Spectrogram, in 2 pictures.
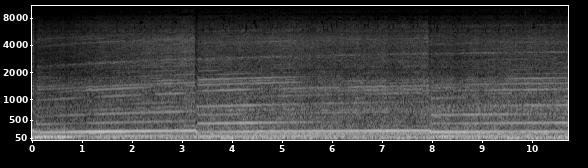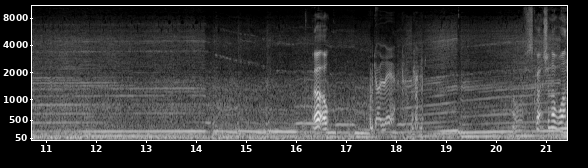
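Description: A racing car engine revs high and shifts up through the gears, then drops as the car brakes.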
